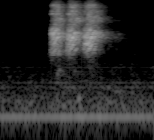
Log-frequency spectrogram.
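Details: Black-billed Magpie call: three quick harsh, rasping chatter notes in under a second, with a faint low hum beneath.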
